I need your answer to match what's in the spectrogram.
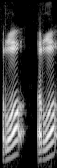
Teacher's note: huruf ro ketika fathah dibaca dengan vokal o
